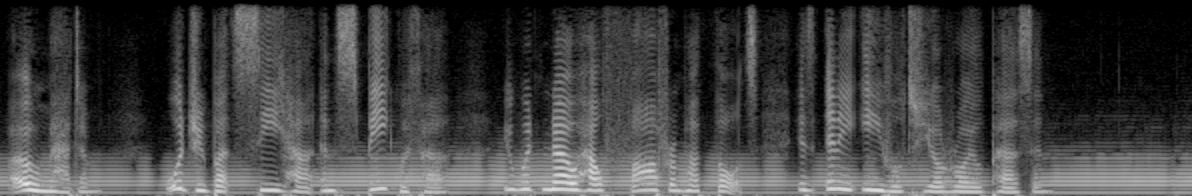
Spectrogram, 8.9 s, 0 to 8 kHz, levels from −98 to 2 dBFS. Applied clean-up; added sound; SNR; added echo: none; Brass instrument; 11 dB; none.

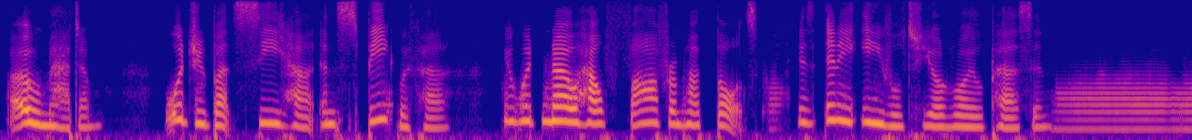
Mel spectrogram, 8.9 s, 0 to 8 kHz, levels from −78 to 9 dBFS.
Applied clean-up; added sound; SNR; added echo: neural diffusion model UNIVERSE++.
